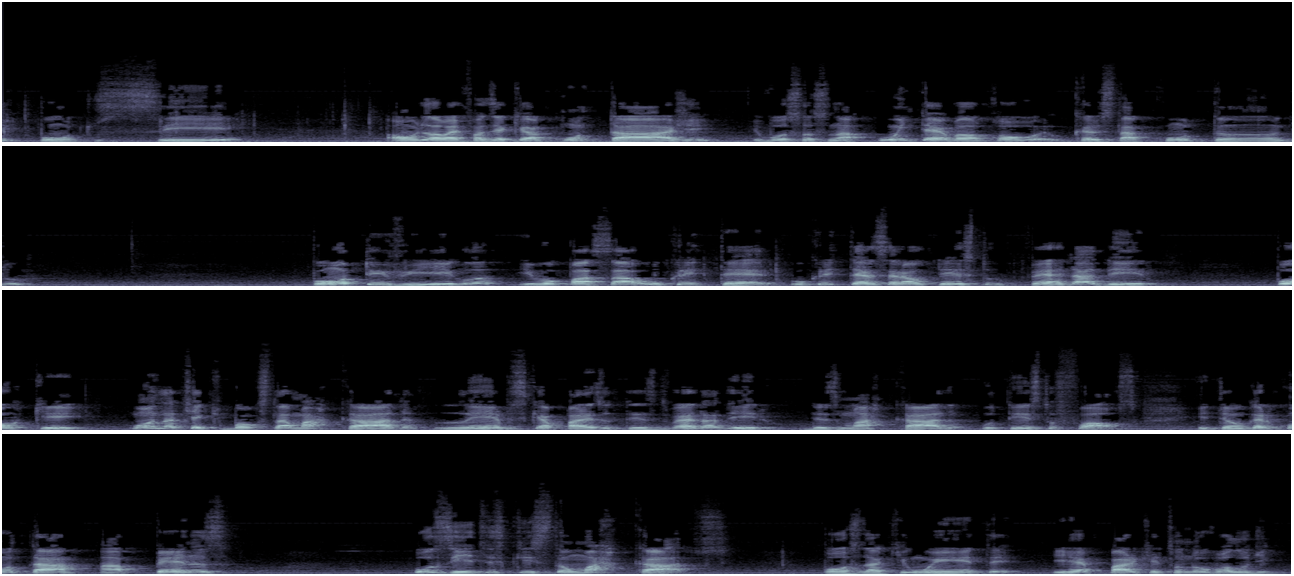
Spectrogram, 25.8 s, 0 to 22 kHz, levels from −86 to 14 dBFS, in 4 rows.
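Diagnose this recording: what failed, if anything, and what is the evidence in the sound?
Nothing failed: the sound gives no evidence of a fault at any stage.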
